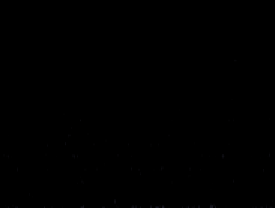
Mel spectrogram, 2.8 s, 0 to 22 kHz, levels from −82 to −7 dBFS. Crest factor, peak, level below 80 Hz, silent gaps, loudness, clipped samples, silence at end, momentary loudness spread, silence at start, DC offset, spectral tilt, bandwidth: 14 dB; -56 dBFS; -88 dBFS; none; -66 LUFS; under 0.1%; 0 s; 0 LU; 0 s; under 0.1%; 0 dB/octave; 16.5 kHz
